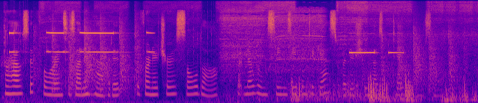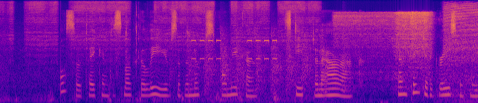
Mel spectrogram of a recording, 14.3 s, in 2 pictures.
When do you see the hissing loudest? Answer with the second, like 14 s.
6 s.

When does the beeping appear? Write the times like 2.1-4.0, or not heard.
0.1-2.4, 5.2-6.1, 10.0-11.4.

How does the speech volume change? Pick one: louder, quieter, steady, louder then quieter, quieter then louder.
quieter then louder.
